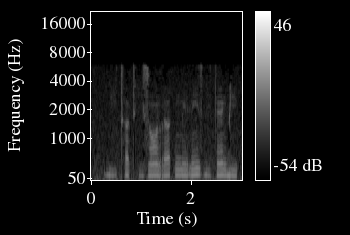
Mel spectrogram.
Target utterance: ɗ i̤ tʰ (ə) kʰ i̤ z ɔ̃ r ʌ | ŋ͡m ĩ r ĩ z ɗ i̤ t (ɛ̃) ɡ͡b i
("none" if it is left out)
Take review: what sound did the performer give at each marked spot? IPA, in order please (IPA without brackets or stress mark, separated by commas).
ʌ, ɛ̃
